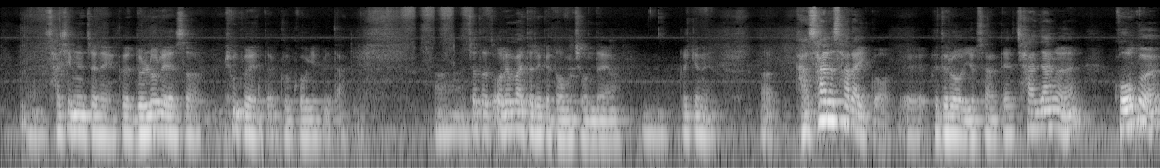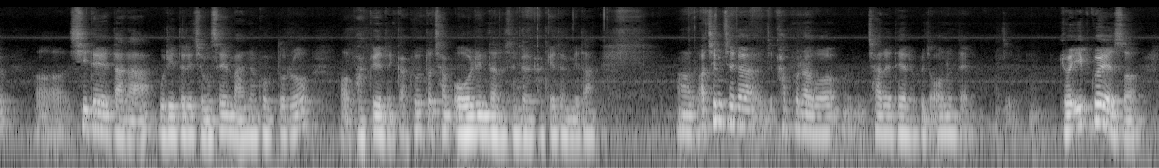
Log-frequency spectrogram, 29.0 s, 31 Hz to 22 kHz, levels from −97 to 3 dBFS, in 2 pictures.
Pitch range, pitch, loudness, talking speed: 110-125 Hz, 115 Hz, -21 LUFS, 245 characters per minute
